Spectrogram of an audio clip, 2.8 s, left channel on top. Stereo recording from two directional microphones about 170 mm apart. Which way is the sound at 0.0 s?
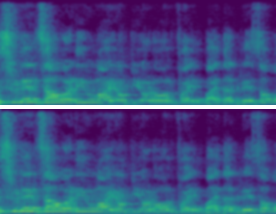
20° right (ahead or behind).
